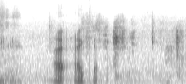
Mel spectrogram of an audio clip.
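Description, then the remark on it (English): A dog lying on a bed pants and shifts around, a few short breathy huffs mixed with soft rustling and scuffing, fairly quiet and uneven in rhythm. “There was a dog laying on the bed.”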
